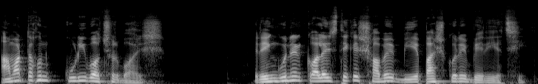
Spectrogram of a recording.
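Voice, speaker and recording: A man's voice: mid-range voice, sing-song, normal speed, close to an everyday voice. Male schoolmaster for a storybook, acted by a man narrating, reminiscing, mid-range voice. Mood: nostalgic. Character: male schoolmaster recalling his adventurous youth.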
